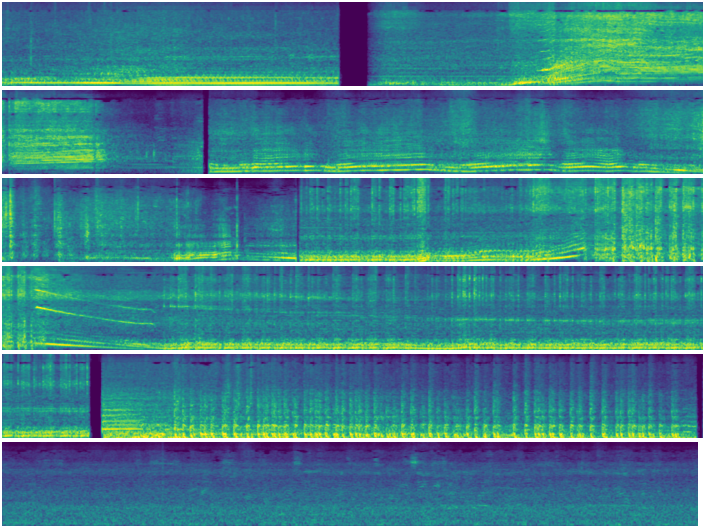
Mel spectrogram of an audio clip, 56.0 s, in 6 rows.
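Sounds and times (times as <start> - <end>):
car engine revving: 6.4 - 11.0, 21.0 - 46.8.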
